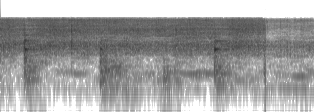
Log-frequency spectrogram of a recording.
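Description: Tomato and onion sauté in a pan for coriander thuvaiyal, a steady, moderately quiet sizzle with a few sharp spatula taps at intervals.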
